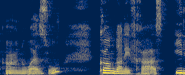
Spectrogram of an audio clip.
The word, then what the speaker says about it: un oiseau: oiseau encore une fois je vais je fais la liaison du N avec le son a donc un oiseau comme dans les phrases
